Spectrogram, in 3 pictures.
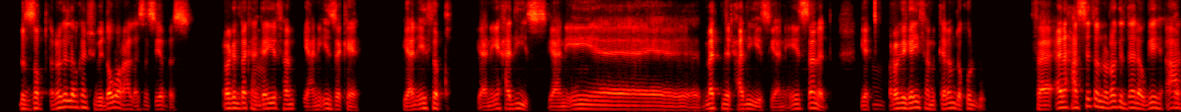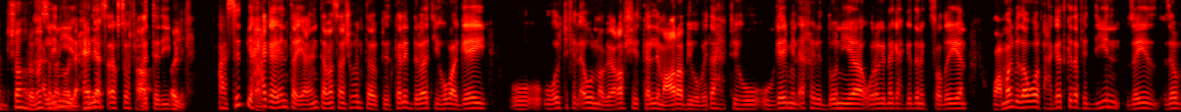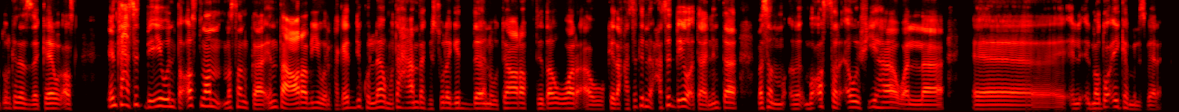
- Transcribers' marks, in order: tsk
- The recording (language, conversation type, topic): Arabic, podcast, عمرك قابلت حد غريب غيّر مجرى رحلتك؟ إزاي؟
